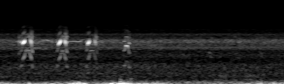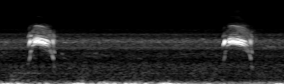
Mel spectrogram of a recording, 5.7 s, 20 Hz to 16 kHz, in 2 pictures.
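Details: Northern royal albatross at a nest on 21 May 2024 as a parent returns to feed its chick: a few quick soft notes, then two high arched wailing calls about two seconds apart over a steady hum and low rumble.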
